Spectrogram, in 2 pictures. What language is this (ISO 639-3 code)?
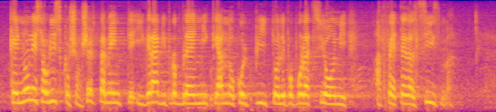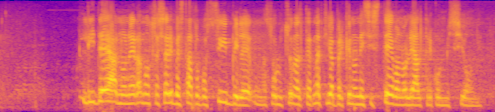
ita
